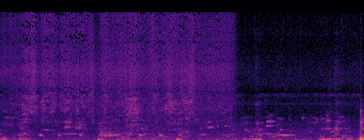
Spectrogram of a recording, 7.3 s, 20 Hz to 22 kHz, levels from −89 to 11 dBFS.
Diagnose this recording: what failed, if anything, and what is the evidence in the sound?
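Throughout, onsets punch through while sustained parts and tails sink, with the loss swinging by around 10 dB. At the call-processing stage, a noise suppressor tuned for speech was left active on non-speech sound, treating steady content as noise.

Three passages sink further: 3.91 to 4.09 s drops by about 4 dB, 4.71 to 4.86 s by about 5 dB, and 5.93 to 6.36 s by about 6 dB. This is sound cut by the noise suppressor, which judged these stretches to be noise and attenuated them harder.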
